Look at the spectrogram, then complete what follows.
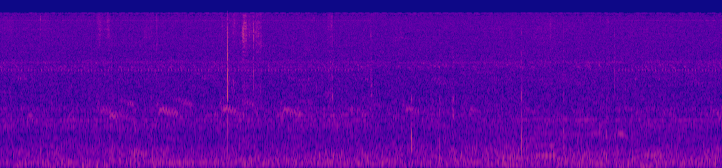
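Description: Quiet field ambience with scattered short bird chirps and calls, and a single sharp click a little over two seconds in.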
